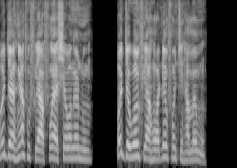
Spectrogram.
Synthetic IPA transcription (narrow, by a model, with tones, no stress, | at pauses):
wo˦d͡ʒɛ˨ɦĩ˦ã˦fu˨fi˨a˨fʊ̃˦a˦˨e˨ʃɛ˦wo˦ŋɛ̃˦nũ˦m | wo˦d͡ʒe˨wo˦m̩˦fi˨a˨ɦũ˨ɔ˨dɪ̃˦m̩˦fʊ̃˦ɲ̩˦t͡ɕĩ˨ɦã˨mɛ̃˦mũ˨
